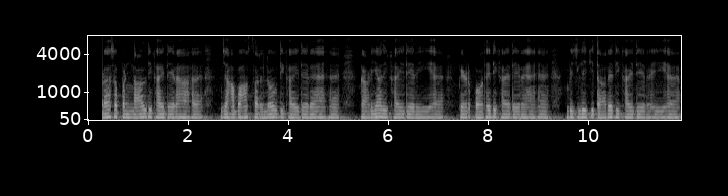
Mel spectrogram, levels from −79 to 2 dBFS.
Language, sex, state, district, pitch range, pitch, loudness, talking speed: Hindi, male, Chhattisgarh, Bastar, 115-120 Hz, 115 Hz, -33 LUFS, 165 wpm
